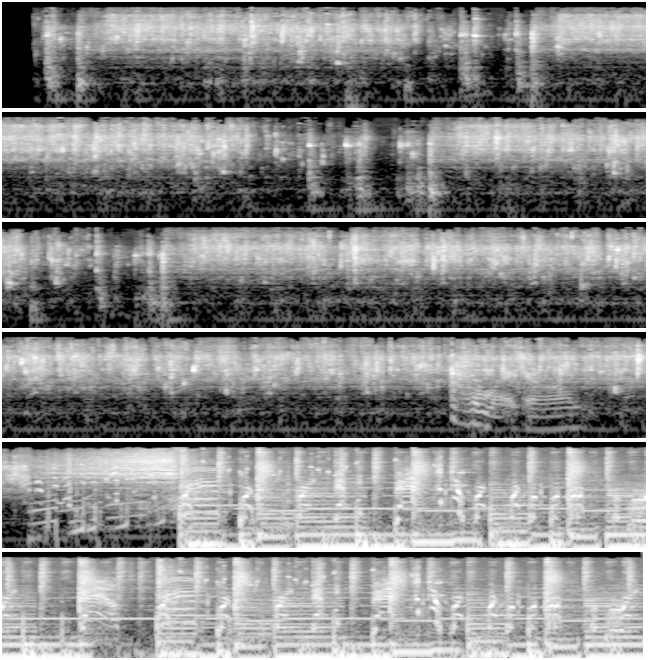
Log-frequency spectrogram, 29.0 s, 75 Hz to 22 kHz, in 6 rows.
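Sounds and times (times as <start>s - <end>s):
faucet running: 0.2s - 28.9s.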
